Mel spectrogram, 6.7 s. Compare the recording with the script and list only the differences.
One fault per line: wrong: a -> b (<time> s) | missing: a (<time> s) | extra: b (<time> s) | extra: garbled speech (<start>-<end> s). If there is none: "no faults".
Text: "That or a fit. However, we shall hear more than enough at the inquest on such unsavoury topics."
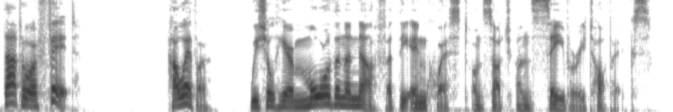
no faults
